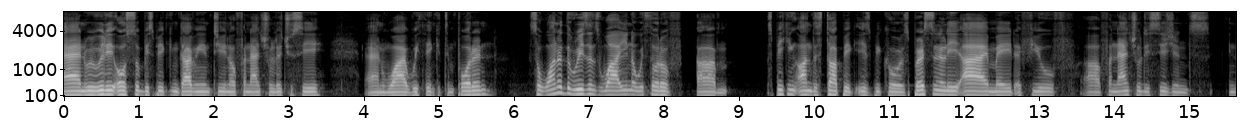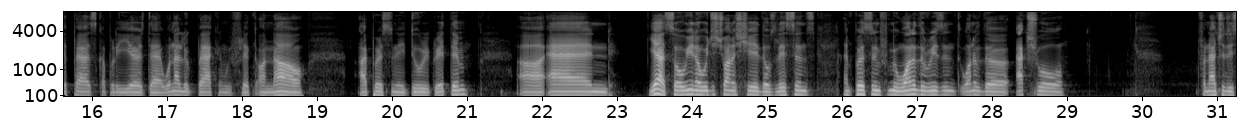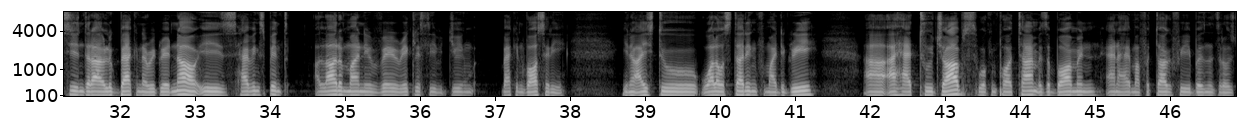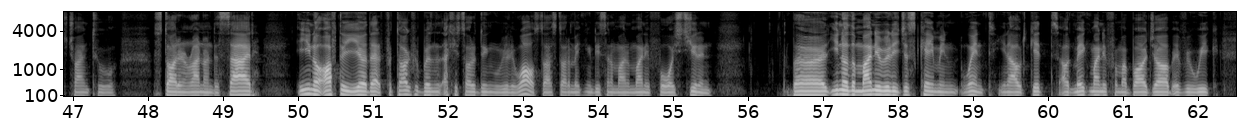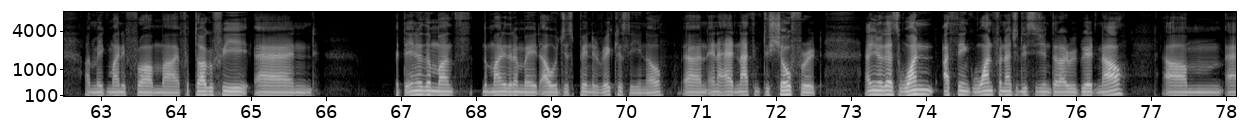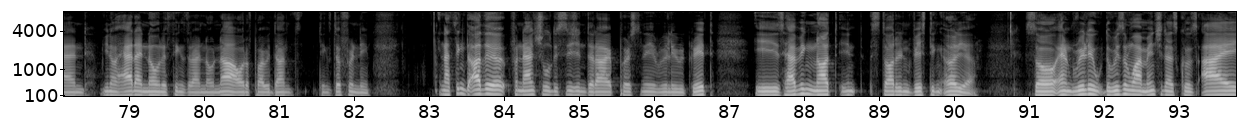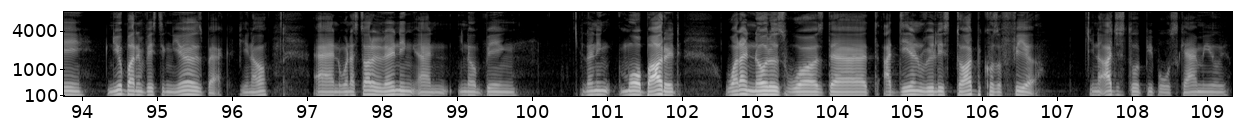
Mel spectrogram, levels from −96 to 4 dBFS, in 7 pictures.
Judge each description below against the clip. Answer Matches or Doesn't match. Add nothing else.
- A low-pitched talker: Matches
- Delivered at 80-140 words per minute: Doesn't match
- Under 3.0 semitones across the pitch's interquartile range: Matches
